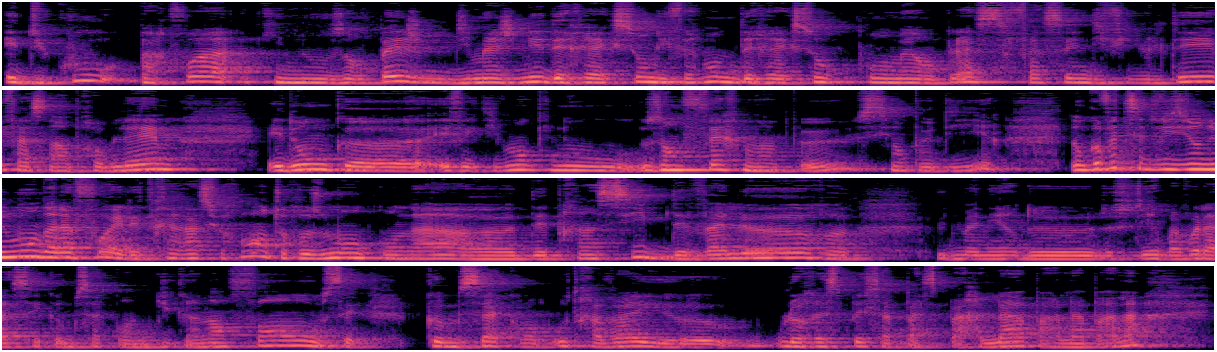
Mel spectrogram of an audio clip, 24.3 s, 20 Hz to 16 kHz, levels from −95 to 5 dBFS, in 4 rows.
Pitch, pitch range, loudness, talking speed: 180 Hz, 165-205 Hz, -28 LUFS, 230 wpm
